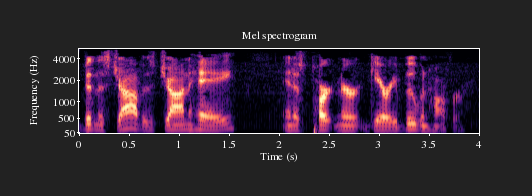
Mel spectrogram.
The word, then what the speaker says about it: Hoeh: John Hay, and the way you spell that last name, it's kind of unusual. It's H-O-E-H. – Oh. – Yeah, H-O-E-H. – Okay. – John Hay. Yeah, I know. It doesn't even remotely sound like it looks.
